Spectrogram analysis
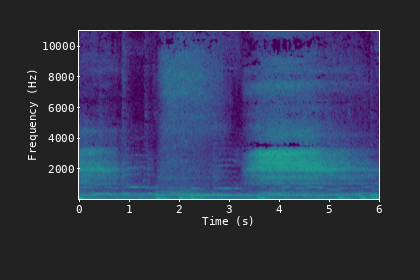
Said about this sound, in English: Put in and keep present ujjayi breathing. The simple seal of your lips. It doesn't require too much from you. This ujjayi, it requires mostly your attention. And any time you lose the breath, you lose the sound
